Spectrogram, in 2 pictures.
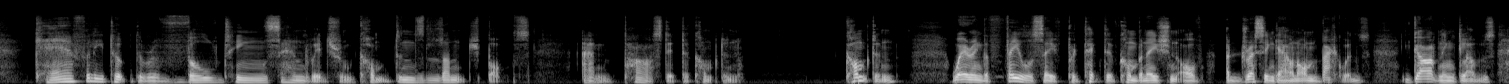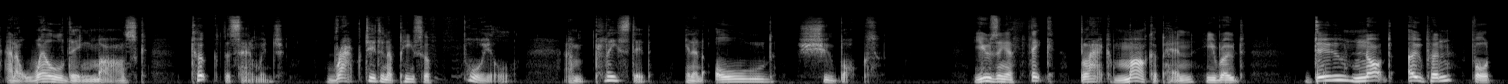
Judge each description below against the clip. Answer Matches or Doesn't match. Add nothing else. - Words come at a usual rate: Doesn't match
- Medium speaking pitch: Doesn't match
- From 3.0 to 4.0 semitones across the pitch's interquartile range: Doesn't match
